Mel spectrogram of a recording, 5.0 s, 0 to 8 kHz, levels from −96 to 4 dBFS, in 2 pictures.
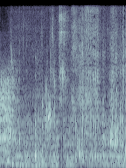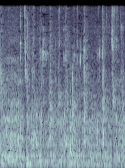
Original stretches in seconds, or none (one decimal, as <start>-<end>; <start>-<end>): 1.6-4.4

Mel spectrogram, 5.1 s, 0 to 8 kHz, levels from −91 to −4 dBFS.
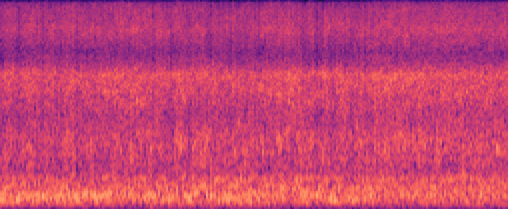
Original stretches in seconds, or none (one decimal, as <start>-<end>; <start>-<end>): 0.0-1.0; 4.1-5.1

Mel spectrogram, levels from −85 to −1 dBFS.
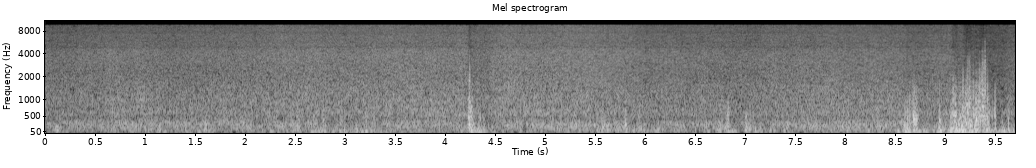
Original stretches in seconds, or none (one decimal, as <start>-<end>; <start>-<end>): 0.0-5.2; 6.5-7.8

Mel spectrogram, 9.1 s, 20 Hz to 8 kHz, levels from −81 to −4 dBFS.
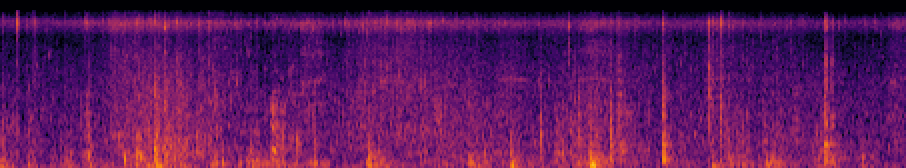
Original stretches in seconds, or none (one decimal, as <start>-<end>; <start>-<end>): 0.0-2.1; 3.3-9.1

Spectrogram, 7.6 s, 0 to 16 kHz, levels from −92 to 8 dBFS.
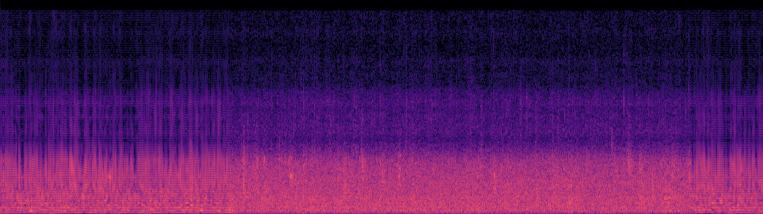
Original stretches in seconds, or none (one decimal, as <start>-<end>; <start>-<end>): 2.3-6.9

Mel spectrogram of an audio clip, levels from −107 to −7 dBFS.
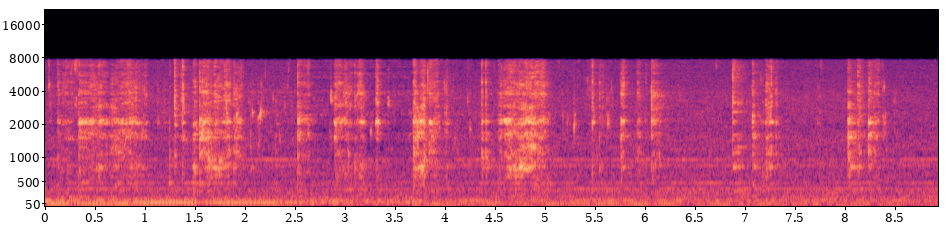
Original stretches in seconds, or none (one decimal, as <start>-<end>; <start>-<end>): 0.0-2.6; 3.8-8.9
